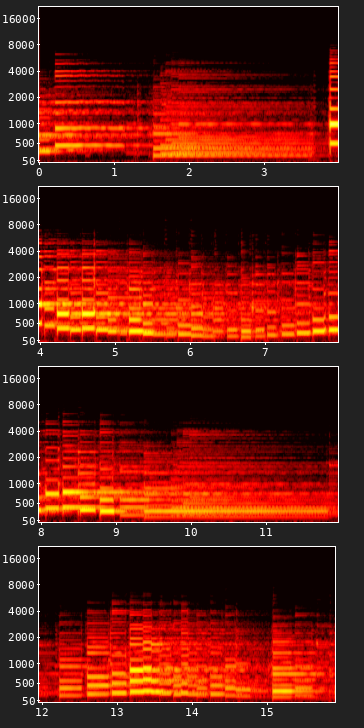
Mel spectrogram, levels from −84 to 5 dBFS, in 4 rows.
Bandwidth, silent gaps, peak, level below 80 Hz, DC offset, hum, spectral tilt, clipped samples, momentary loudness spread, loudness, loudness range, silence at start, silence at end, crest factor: 6.8 kHz; none; -4 dBFS; -70 dBFS; under 0.1%; none; -7 dB/octave; under 0.1%; 18 LU; -25 LUFS; 10 LU; 0 s; 0 s; 20 dB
